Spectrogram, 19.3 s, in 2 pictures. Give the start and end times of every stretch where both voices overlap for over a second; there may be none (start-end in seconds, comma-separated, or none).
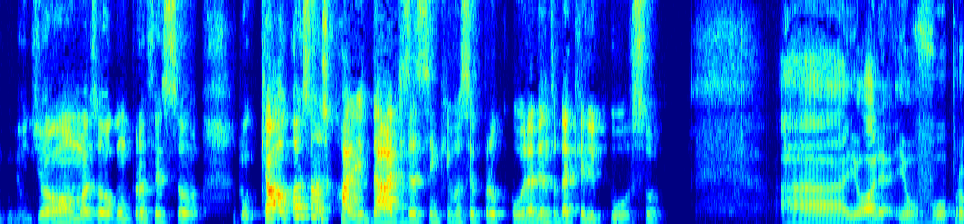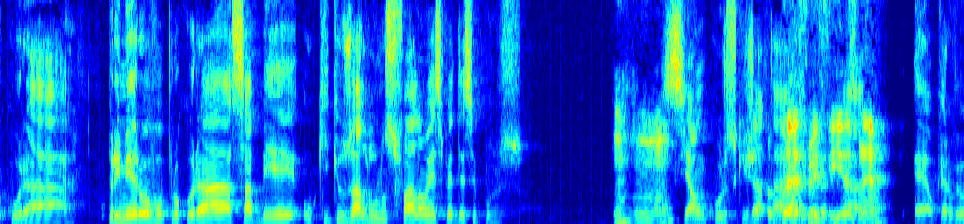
17.1-18.6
